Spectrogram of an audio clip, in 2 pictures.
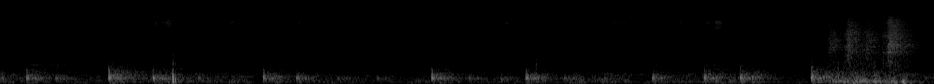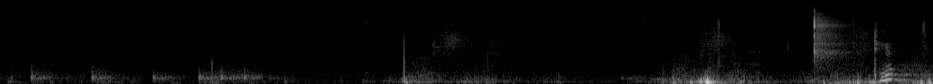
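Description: A pen scratching across paper in quiet, irregular bursts of short strokes, with scattered pauses and a few louder knocks and shuffles near the end.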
